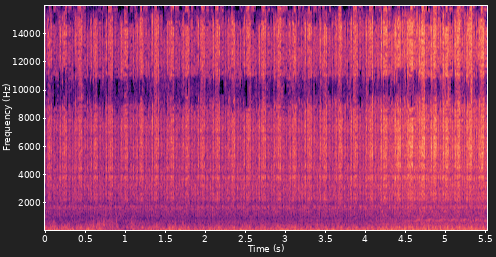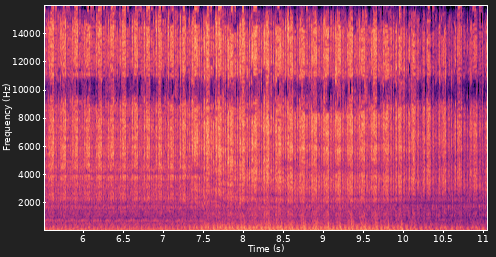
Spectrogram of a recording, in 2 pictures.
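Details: Toyota Land Cruiser 200 series 1VD diesel, oil changed every 5000 km with full synthetic, that made a siren noise and smoked while driving, revving with a rising siren-like whine over the rattle as revs climb; failed turbocharger.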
